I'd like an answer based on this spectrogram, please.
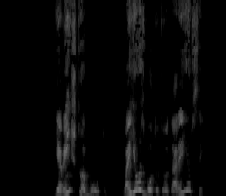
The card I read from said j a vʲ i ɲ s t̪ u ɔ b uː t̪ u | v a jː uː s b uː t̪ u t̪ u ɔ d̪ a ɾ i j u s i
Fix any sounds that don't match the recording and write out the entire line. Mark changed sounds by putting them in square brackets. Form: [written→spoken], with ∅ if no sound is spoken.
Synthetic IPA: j a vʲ i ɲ [s→ʃ] t̪ u ɔ b uː t̪ u | v a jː uː s b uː t̪ u t̪ u ɔ d̪ a ɾ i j u s i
